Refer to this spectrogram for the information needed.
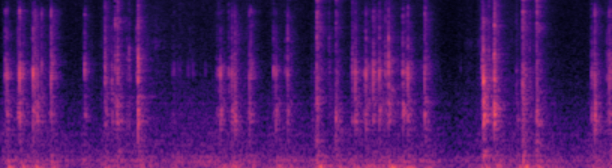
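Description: Rapid, busy computer keyboard typing and mouse clicking with crisp clicks, fairly loud, continuing steadily for several seconds over a low background hum, with no voices.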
